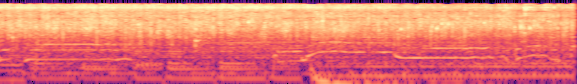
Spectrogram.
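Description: Chopped green chillies frying in hot oil with mustard seeds and cumin in a kadhai: a steady sizzle, with a steel ladle stirring through them.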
